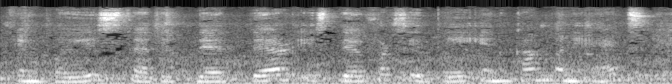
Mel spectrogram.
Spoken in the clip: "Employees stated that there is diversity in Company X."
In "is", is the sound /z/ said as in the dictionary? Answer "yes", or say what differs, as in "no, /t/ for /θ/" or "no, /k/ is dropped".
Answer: no, /s/ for /z/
